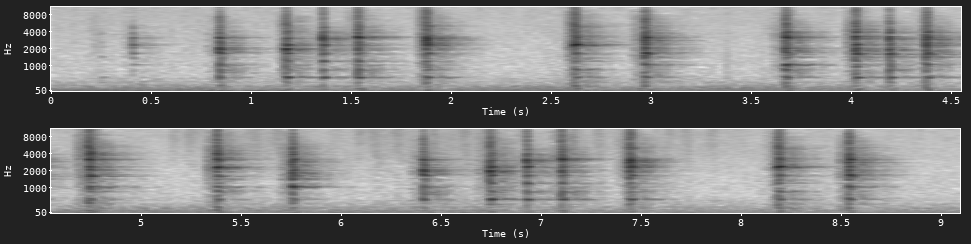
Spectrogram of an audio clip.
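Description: Nunchaku being twirled and handled, its sticks clacking sharply at an irregular pace, about twenty clacks each with a short ringing tail. The clacking stops shortly before the end.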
